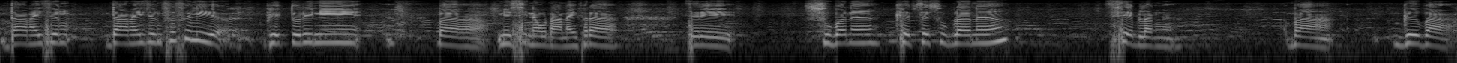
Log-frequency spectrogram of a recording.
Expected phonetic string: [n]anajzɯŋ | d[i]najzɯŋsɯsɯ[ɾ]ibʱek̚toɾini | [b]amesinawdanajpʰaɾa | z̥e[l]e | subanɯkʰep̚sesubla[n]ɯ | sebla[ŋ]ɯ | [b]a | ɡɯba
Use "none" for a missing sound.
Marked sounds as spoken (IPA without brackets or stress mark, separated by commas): d, a, l, b, ɾ, n, ŋ, b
